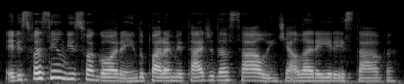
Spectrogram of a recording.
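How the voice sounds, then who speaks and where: A woman's voice: lowish voice, quick pace, darkish tone. A woman with a Brazilian accent reading a scripted story as an audiobook narrator. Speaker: audiobook narrator of fan fiction.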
